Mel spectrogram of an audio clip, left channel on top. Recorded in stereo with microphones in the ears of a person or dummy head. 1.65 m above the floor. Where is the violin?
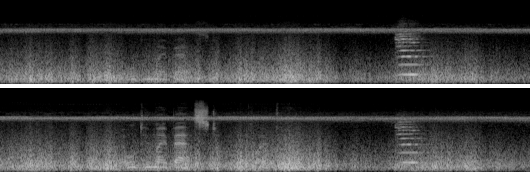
35° left (ahead or behind).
